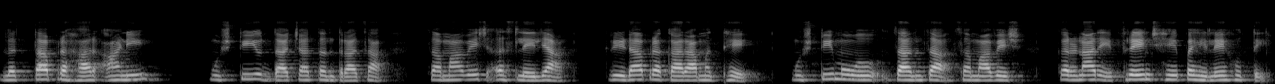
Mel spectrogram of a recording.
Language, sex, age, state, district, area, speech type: Marathi, female, 30-45, Maharashtra, Kolhapur, urban, read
